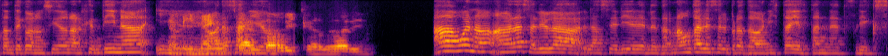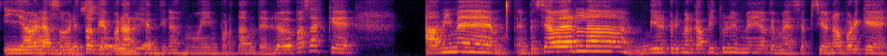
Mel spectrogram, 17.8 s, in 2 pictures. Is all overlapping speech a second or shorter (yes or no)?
no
